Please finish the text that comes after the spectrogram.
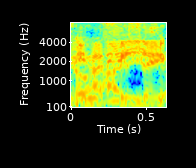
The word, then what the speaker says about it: Ko-fi: But British people might say Kofi or something. Well, they say coffee because the whole point is that you've got a mug. You're paying for their coffee, but they can't say coffee.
